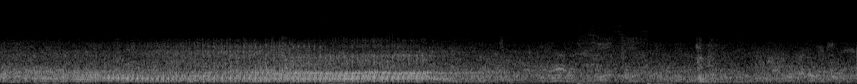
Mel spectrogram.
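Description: Car engine running nearby, swelling a little after three seconds in and fading about four and a half seconds in, over indistinct crowd chatter.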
